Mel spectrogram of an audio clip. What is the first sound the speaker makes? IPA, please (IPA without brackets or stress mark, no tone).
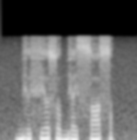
bʲ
